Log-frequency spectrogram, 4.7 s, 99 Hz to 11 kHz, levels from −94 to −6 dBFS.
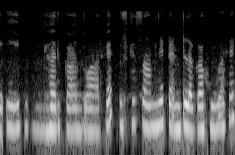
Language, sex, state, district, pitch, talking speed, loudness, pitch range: Hindi, female, Uttar Pradesh, Varanasi, 225 Hz, 140 wpm, -29 LUFS, 215-240 Hz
